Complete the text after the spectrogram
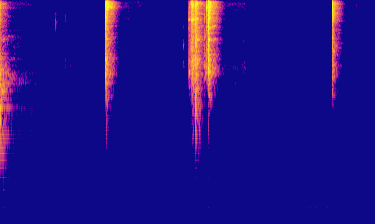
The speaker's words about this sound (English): Again, no manual safety. I'm going to dry fire it.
